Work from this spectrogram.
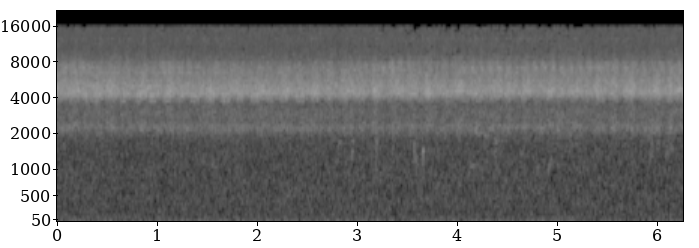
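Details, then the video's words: Summer cicada chorus recorded on the Greek island of Evia: a steady, sizzling high-pitched buzz from many insects, constant in loudness, with faint soft ticks underneath. "Cicadas Sing On the Greek Island of Evia"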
